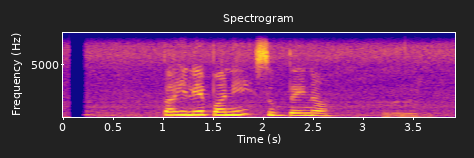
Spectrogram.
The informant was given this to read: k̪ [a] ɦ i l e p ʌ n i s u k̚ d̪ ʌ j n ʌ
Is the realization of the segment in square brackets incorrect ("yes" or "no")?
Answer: yes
